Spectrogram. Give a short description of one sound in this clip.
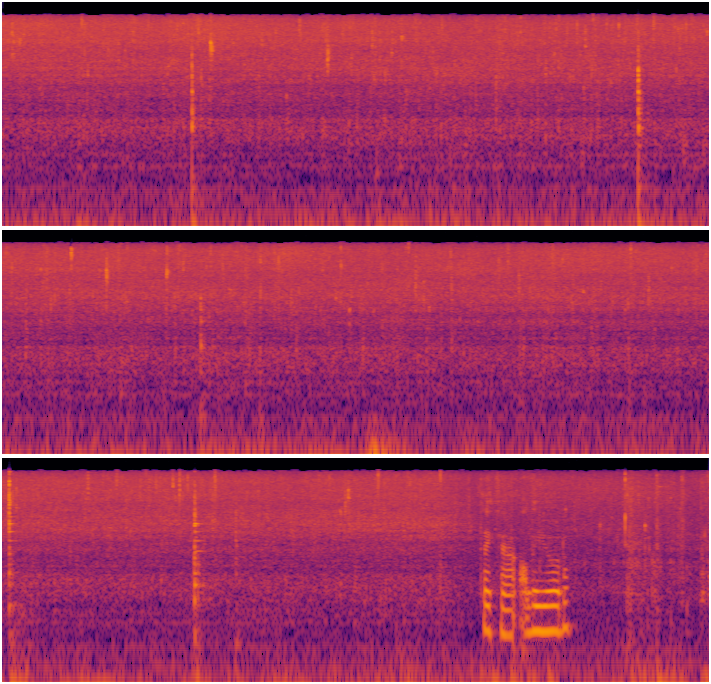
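Oil sizzles and crackles steadily in a frying pan.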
